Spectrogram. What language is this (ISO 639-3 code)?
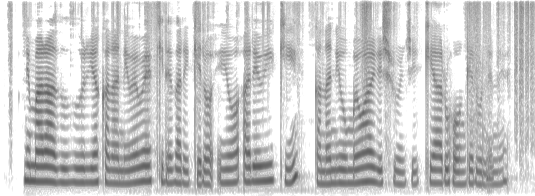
kik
